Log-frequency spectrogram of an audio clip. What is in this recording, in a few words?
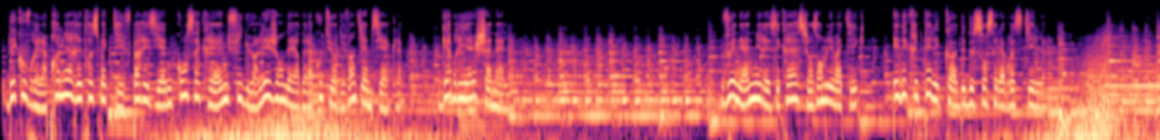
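French, female, PUB TV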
